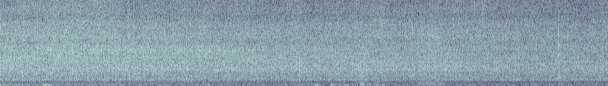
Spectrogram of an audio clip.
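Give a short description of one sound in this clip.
Chopsticks tap against a pan.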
